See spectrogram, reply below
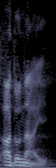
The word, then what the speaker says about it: Adonai: So spricht man es aus, Adonai.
